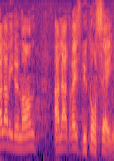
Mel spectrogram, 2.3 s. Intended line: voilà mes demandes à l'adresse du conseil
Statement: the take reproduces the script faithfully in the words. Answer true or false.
true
